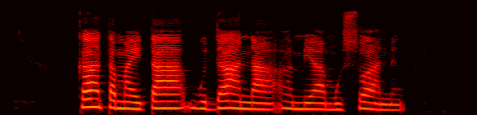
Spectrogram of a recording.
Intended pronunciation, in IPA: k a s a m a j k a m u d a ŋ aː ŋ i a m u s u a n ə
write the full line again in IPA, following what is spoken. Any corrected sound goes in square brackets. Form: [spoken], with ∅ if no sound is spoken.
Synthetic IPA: k a [t] a m a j [t] a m u d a [n] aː [m] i a m u s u a n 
